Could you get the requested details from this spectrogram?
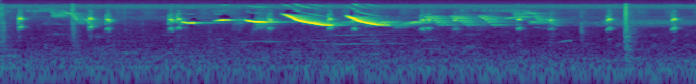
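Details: Wild rufous-collared sparrow singing: a few high chips, then two loud, sharply descending slurred whistles and a fast, thin trill, with scattered high chirps before and after and a low background rumble.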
